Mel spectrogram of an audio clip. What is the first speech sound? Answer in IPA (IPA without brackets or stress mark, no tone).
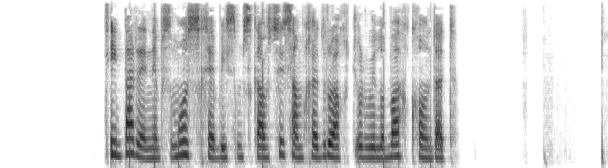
t̪ʼ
